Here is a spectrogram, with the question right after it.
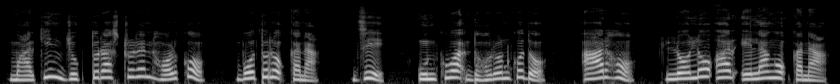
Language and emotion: Santali, fearful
